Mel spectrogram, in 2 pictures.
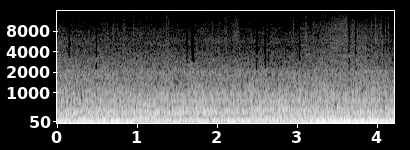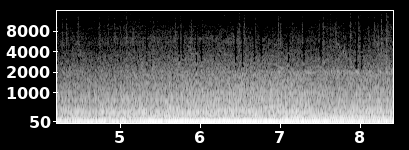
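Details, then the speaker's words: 1973 VW Thing, sat 20+ years, first drive with newly installed engine after front brake work: steady low thrum building smoothly as it pulls away, even beat around three per second, no knocks; sounds much better, normal running. "It sounds so much better."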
